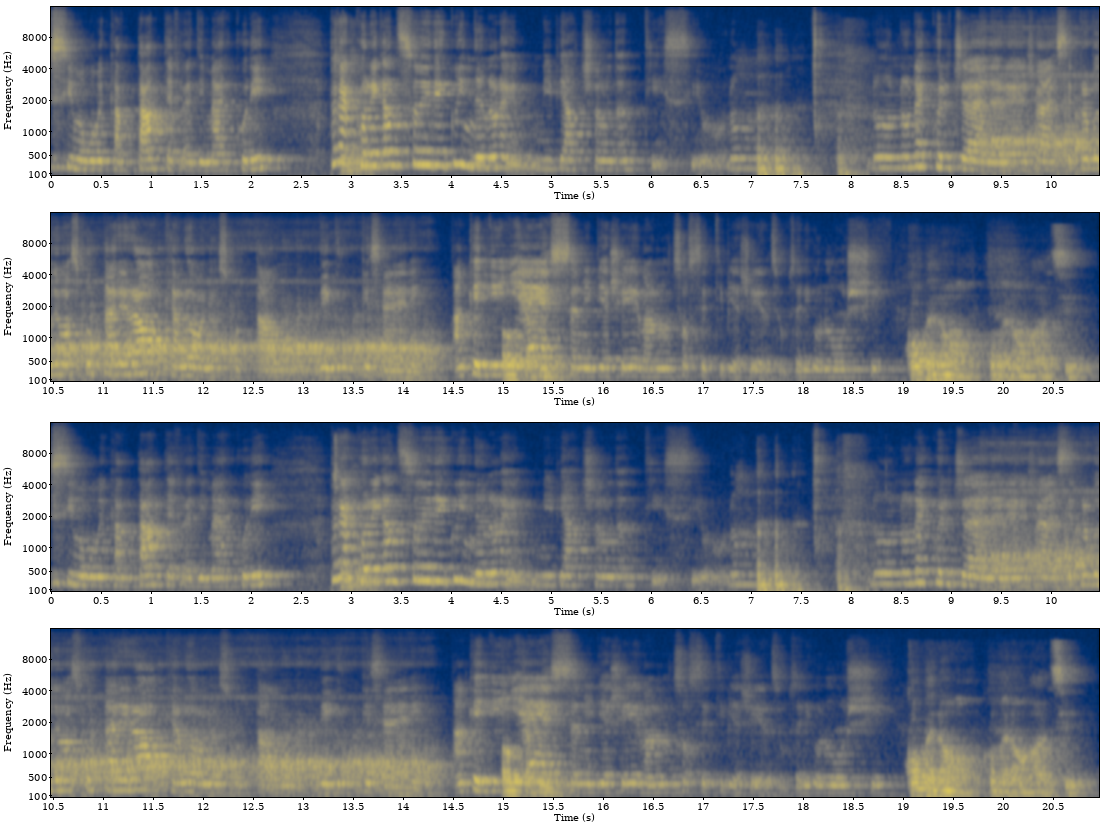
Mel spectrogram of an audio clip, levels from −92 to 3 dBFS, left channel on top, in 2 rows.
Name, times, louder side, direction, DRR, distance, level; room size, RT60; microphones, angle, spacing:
voice 1, 0.0-2.2 2.5-7.2 7.8-14.2 14.5-18.8, left 2 dB, 35° left, 3 dB, 0.9 m, -23 dB
voice 2, 7.1-7.5 7.8-8.2 15.0-15.6 19.0-20.8, right 1 dB, 30° right, 2 dB, 1.3 m, -20 dB
sound 1, 9.3-14.3, left 1 dB, 15° left, 2.9 m, -23 dB
11.0 x 8.8 x 2.3 m, 0.88 s
head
